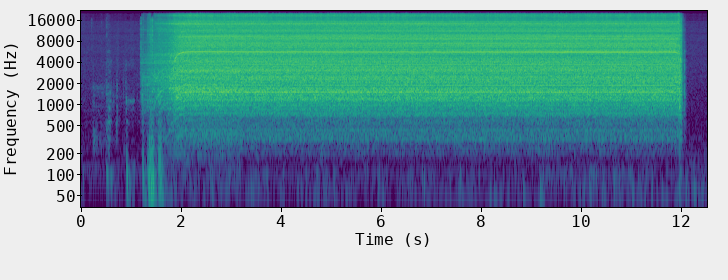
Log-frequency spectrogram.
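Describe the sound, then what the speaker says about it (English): A power drill spins a motorcycle speedometer cable from a Yamaha MX100 after a few small clicks, running at a loud, steady whine for about ten seconds before stopping. "So I'm just going to show you it on the drill."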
